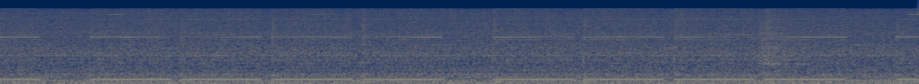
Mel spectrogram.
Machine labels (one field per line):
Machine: slide rail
